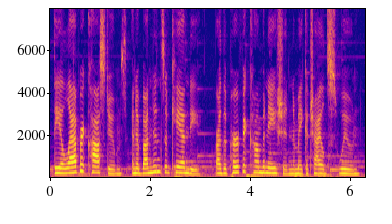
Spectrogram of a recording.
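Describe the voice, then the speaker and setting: Female storyteller, slightly high pitch, scripted short-story narration, soft music underneath. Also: moderate pace.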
